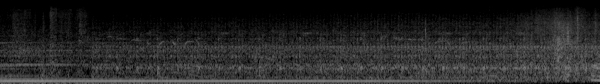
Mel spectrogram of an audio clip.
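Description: Safari vehicle's engine idling, a steady, even hum that fades out about five seconds in, with a short sharp knock just before the end.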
